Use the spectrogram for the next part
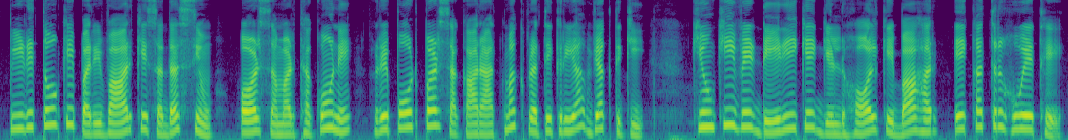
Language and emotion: Hindi, neutral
